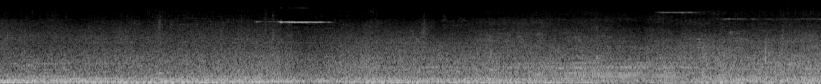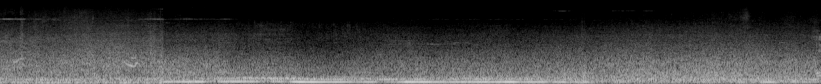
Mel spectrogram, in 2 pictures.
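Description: City street traffic: car engines running and vehicles passing, with a steady low engine hum that is strongest about ten to fourteen seconds in.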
